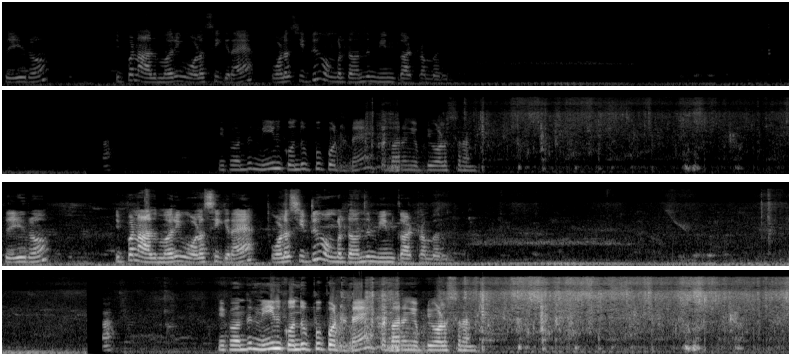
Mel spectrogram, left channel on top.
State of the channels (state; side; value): quieter; left; 24.9 dB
